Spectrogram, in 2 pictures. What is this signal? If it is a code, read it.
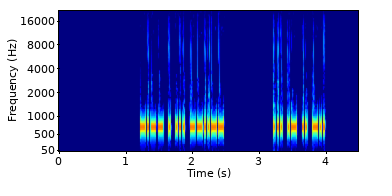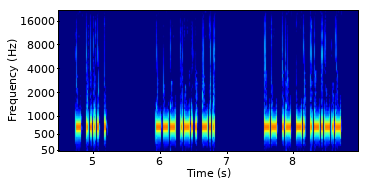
Morse code, heard as a keyed tone, about 46 wpm, 700 Hz. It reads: YES, SAID THE OLD MAN.
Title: 4x Word-Spacing - Sentences from Top 500 Words - 45wpm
